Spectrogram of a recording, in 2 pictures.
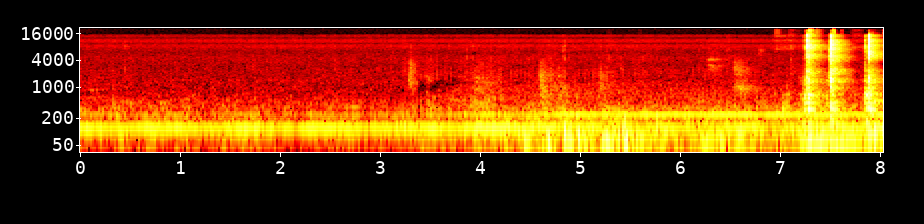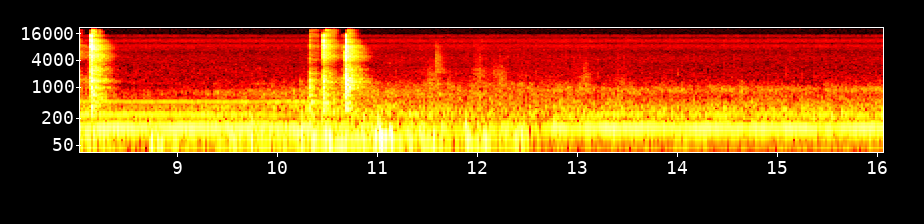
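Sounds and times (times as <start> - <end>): ceiling fan motor humming: 0.0 - 16.0
pull-chain switch clicks: 7.0 - 8.4, 10.3 - 10.9.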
